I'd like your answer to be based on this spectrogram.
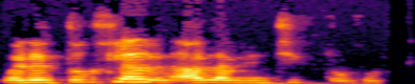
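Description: Husky Mexican woman on a tinny line. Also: a little high, normal speed. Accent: Mexican Spanish. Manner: animated storyteller, acts out shouted quotes. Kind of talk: casual chat. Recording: phone-like lo-fi line.

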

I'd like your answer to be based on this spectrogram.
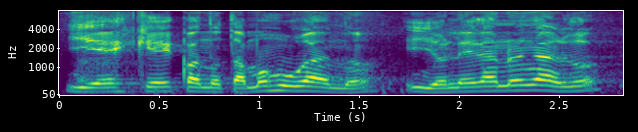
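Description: A man chats and jokes with his friends. His voice is notably high for a man, and he will break into loud impressions at times. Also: fast talker. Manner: joking, bursts into shouted impressions. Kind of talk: casual comedic chat.

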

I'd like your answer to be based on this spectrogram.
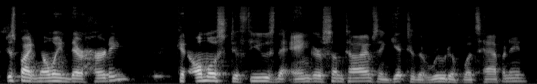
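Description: The voice is a man's, pitched a little higher than most men's, and it comes across lively and loose in a casual podcast chat. He swears freely and keeps slipping into little acted-out voices of other people as he makes his points. He talks like a coach who is walking police officers through the mental side of the job. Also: brisk.

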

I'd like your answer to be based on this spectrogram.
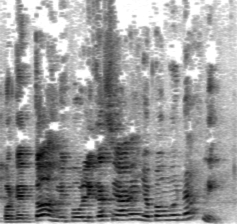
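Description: A woman's voice: high-pitched, brisk. Chatty Venezuelan woman, echoey room. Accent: Venezuelan Spanish. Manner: animated storyteller, acts out voices in anecdotes. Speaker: podcast host. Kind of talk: casual podcast chat.

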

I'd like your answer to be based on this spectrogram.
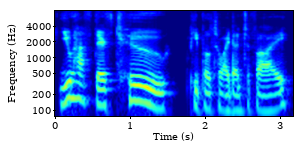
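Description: A man co-hosting a podcast and running a quiz in casual chat, teasing and animated. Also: lowish voice, measured pace. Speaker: podcast co-host, quizmaster.

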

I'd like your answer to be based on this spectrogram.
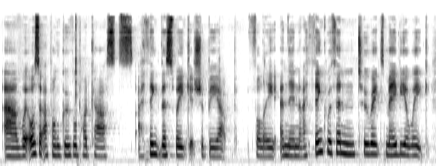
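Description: Young female co-host, casual and giggly, mid-pitch, sound muffled under a blanket. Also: steady tone, moderate pace, warm tone. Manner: chatty, laughs often, trails off. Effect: muffled, recorded under a blanket. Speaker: podcast co-host. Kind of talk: casual chat.

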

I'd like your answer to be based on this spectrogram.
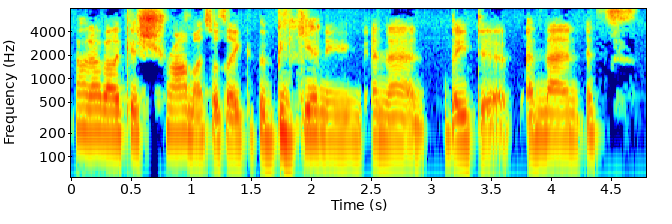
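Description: A woman co-hosts a podcast, chatting casually and rambling with lots of "like" fillers. Her voice is on the low side with little pitch movement and a moderate pace, and there's no room sound.

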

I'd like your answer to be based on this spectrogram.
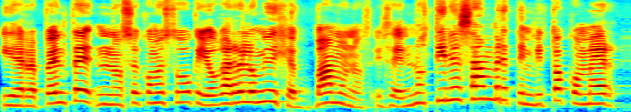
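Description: A woman, co-hosting a podcast, telling a story in a slangy, animated way and acting out the quoted voices. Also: high-pitched, fast talker. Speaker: podcast co-host. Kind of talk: casual storytelling chat.

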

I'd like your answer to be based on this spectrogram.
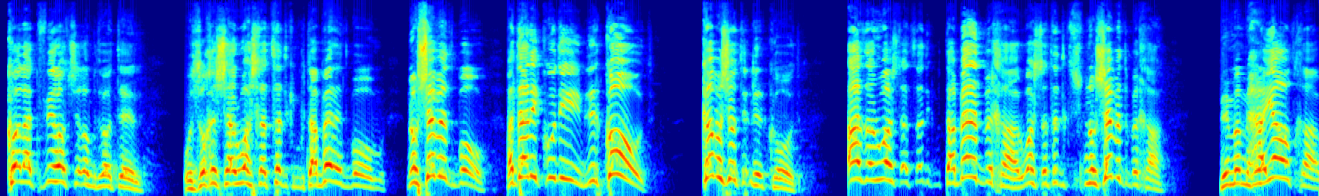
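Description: A rabbi preaching a fervent sermon, repeating phrases and urging his listeners, sometimes shouting. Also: very high voice. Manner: impassioned, repetitive exhortation, sometimes shouting.

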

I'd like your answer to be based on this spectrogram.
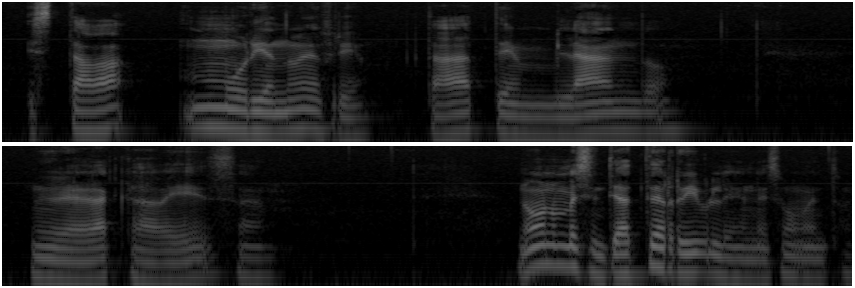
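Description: A man's voice: medium pitch, no room sound. A young Mexican man with a Spanish accent from Mexico, telling a personal faith testimony in a rambling, casual way with frequent restarts. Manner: rambling storyteller, many restarts, says "brother". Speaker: guest.

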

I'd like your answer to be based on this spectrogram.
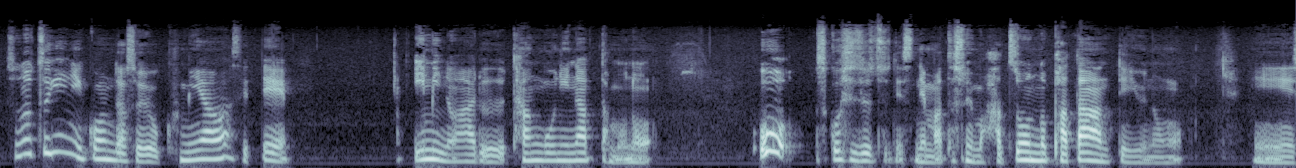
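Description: A woman's voice: lowish voice, creaky, a little mellow, no echo. A middle-aged woman from Japan hosting a casual podcast chat, talking in a loose, rambling way with many fillers and self-corrections. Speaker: podcast host. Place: home in North America.

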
